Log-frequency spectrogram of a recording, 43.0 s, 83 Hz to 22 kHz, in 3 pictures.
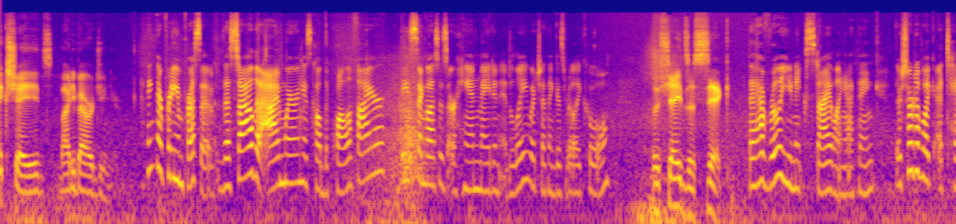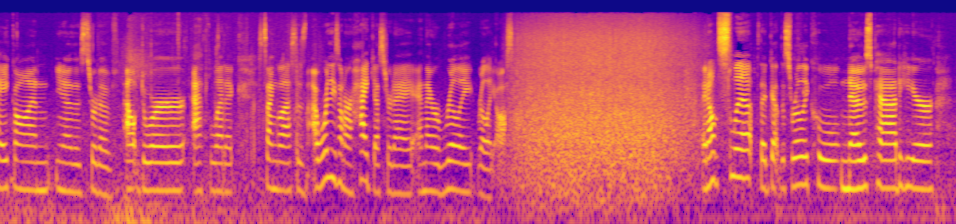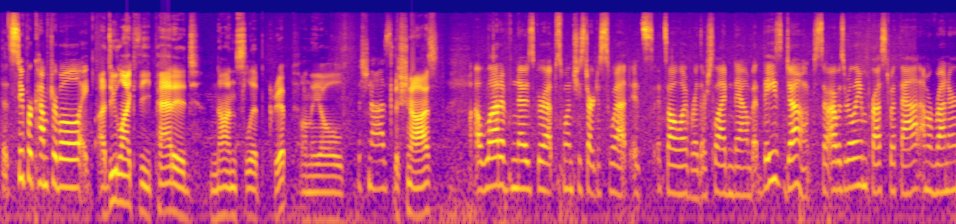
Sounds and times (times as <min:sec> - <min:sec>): Pink noise: 0:08.7 - 0:12.0, 0:21.9 - 0:25.1
Waterfall: 0:22.0 - 0:24.9.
